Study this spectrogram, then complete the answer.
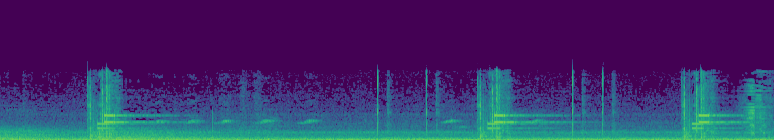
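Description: Electronic menu chimes beep in short bursts.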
